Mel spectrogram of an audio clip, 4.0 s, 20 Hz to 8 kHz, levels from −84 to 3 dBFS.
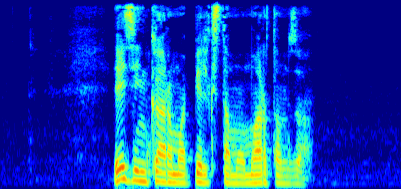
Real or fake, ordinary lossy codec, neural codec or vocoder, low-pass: real; Opus, 64 kbps; none; 7.2 kHz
